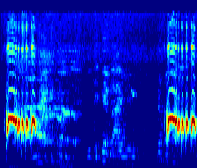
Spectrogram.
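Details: Local wild zebra dove song for luring birds: two cooing phrases about three seconds apart, each a rising note then a fast series of pulsed coos, with faint murmuring sounds between them.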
